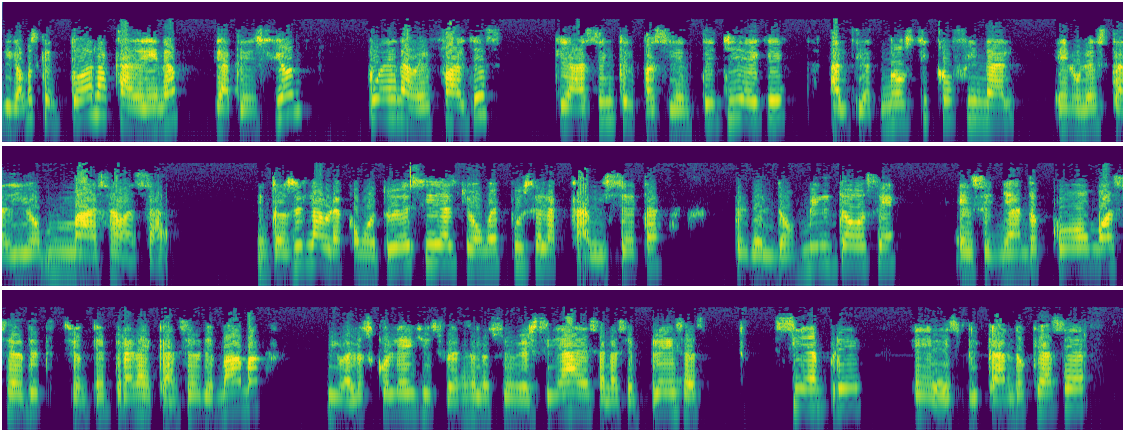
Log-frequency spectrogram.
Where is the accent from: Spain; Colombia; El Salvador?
Colombia; Bucaramanga, Santander; yo nací en Bucaramanga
